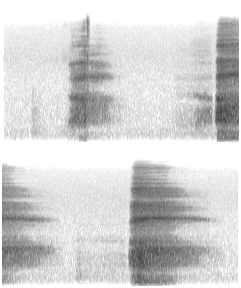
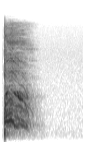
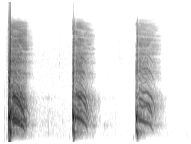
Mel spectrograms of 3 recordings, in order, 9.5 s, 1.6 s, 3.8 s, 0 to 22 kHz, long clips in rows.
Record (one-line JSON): {"exhalation_length": "9.5 s", "exhalation_amplitude": 17250, "exhalation_signal_mean_std_ratio": 0.43, "cough_length": "1.6 s", "cough_amplitude": 25684, "cough_signal_mean_std_ratio": 0.47, "three_cough_length": "3.8 s", "three_cough_amplitude": 32768, "three_cough_signal_mean_std_ratio": 0.29, "survey_phase": "beta (2021-08-13 to 2022-03-07)", "age": "45-64", "gender": "Male", "wearing_mask": "No", "symptom_runny_or_blocked_nose": true, "symptom_diarrhoea": true, "symptom_headache": true, "symptom_onset": "3 days", "smoker_status": "Never smoked", "respiratory_condition_asthma": false, "respiratory_condition_other": false, "recruitment_source": "Test and Trace", "submission_delay": "2 days", "covid_test_result": "Positive", "covid_test_method": "RT-qPCR", "covid_ct_value": 26.2, "covid_ct_gene": "ORF1ab gene", "covid_ct_mean": 26.7, "covid_viral_load": "1800 copies/ml", "covid_viral_load_category": "Minimal viral load (< 10K copies/ml)"}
